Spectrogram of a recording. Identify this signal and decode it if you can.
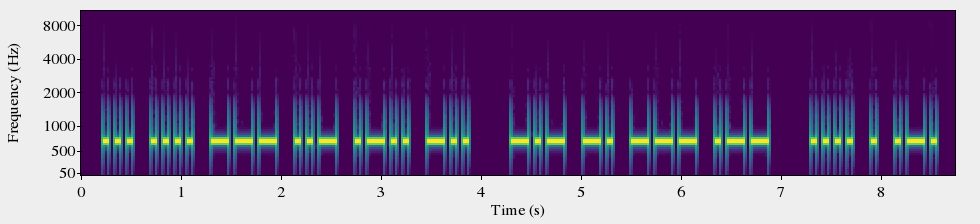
Morse code, heard as a keyed tone, about 20 wpm, 700 Hz. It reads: SHOULD KNOW HER
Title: Sentences from Top 400 Words 20wpm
